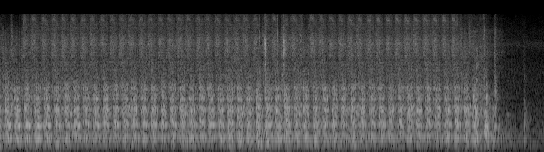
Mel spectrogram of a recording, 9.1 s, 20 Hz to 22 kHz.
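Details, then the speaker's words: International R-185 fire truck, sitting about six years, first crank attempt, likely flooding; starter churns steadily, about three pulses a second, never fires; no spark from dirty points, later cleaned with emery cloth. "I checked the points and they were dirty so I got some Emery cloth and I cleaned them and I got a spark"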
